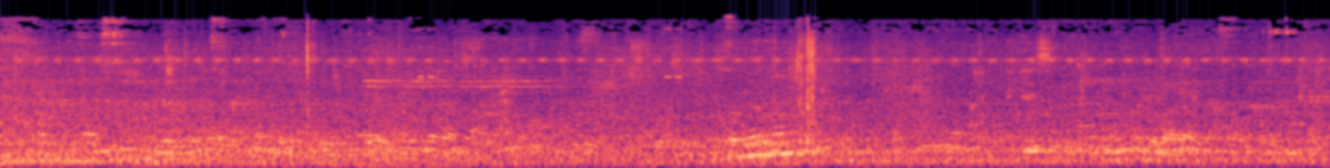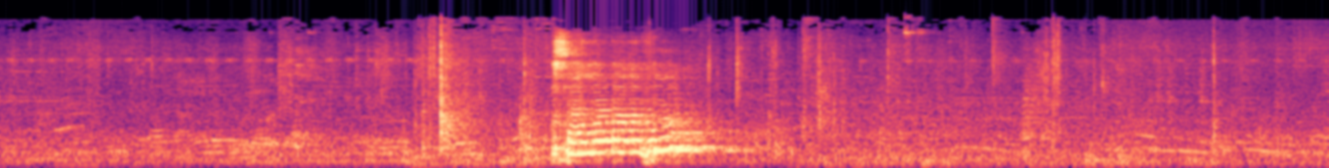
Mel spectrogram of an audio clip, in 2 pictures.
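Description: A crowd of children and adults chatter nearby outdoors.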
